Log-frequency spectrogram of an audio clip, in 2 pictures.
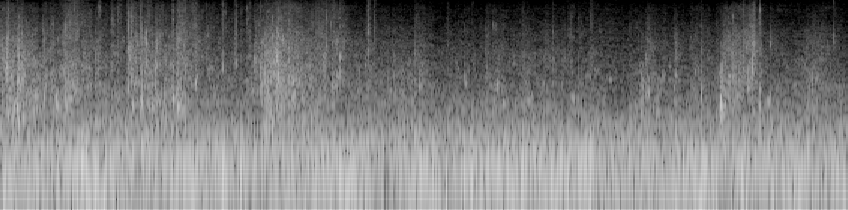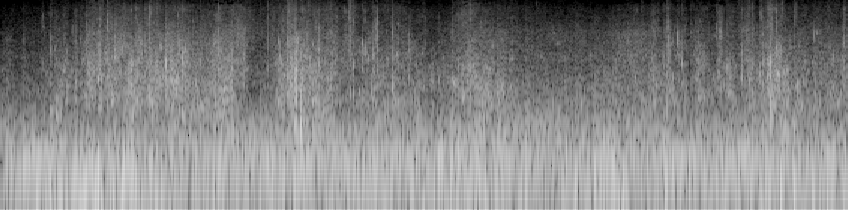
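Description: Small waves lap and splash against a reedy riverbank.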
